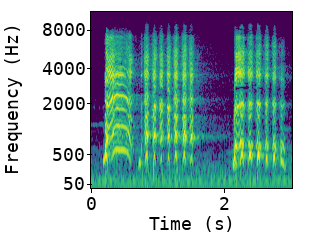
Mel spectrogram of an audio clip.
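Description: Goat-like bleating in a children's story. There are two quavering, high, harmonic cries. The first opens with a long wavering note and then breaks into a run of rapid pulses. The second is a shorter pulsed bleat.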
